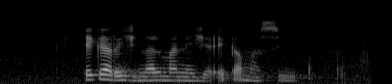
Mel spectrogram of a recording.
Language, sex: Tsonga, female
